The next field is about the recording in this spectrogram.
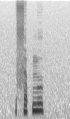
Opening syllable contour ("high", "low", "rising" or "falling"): rising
